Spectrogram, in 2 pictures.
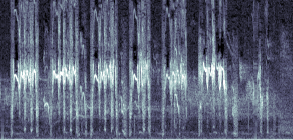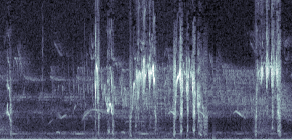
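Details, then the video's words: Nestling black storks in Estonia's Karula National Park as the adult feeds them on a May morning; bursts of high squeaky chirps repeated roughly once per second, with a quieter pause midway before calling resumes. "The fourth chick has hatched"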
